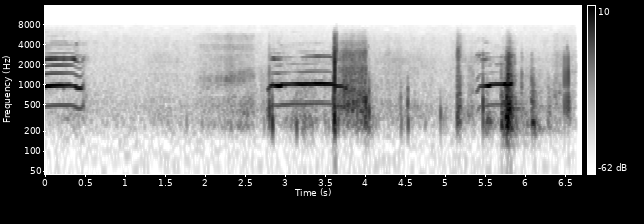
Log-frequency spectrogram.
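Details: Female pet cat, upset before a vet visit, gives a few short meows separated by rustling and handling noises in a small room.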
